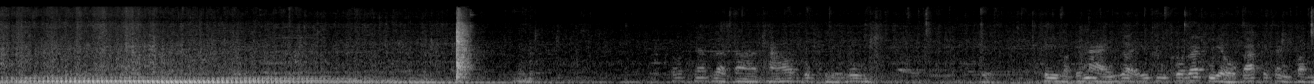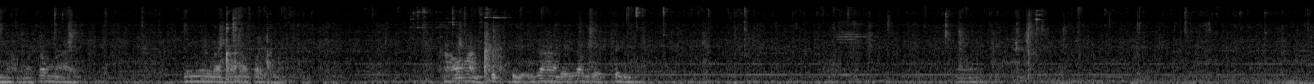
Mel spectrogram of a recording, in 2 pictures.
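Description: Metal parts clink and knock against each other.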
